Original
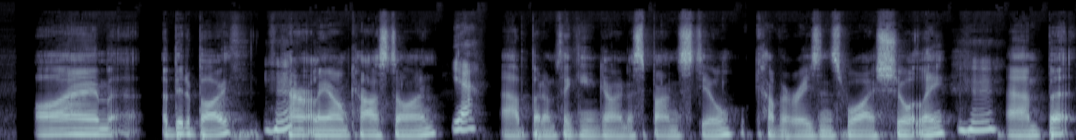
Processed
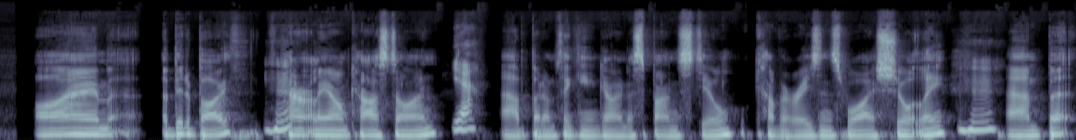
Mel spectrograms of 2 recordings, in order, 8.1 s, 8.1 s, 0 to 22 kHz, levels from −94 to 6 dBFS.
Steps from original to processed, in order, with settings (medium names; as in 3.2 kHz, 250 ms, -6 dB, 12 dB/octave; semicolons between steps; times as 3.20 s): peaking EQ 400 Hz -9 dB 1.4 oct; trim +3.5 dB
